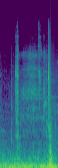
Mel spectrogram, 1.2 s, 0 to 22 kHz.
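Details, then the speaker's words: Chevy Tahoe coasting down from about 35 after front differential rebuild and two replaced Moog front hubs: only a soft low road rumble, no hum or growl from the front; bearings now quiet. "the hub's I thought they were good turns out they weren't so two hubs differential rebuilt on the front everything sounds great"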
